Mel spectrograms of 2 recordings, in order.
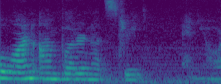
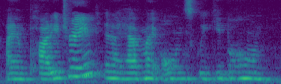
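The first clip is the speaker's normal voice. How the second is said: ordinary delivery, nothing marked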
